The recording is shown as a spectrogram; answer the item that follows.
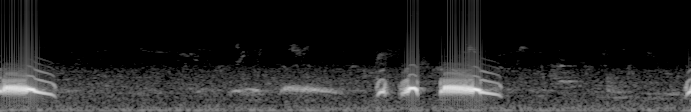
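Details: {'caption': 'Spotted dove call used to stir a decoy bird into quick response: a loud descending coo opens, soft murmuring notes follow, then two short clipped notes and another long falling coo, with a final brief note at the end.'}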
